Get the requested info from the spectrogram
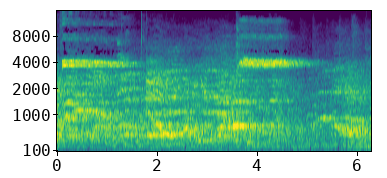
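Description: Voices of spectators and coaches shouting in a gymnasium during a wrestling match, with a couple of sharp knocks on the mat. A high, steady tone sounds twice: once at the start and again about halfway through.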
